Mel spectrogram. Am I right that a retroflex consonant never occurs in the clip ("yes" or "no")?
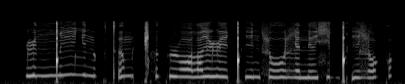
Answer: no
